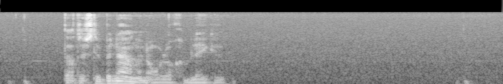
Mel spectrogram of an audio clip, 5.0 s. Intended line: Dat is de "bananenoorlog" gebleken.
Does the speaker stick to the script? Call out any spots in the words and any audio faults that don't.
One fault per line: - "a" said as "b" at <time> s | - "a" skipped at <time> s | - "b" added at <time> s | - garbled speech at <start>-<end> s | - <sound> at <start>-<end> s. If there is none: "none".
none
